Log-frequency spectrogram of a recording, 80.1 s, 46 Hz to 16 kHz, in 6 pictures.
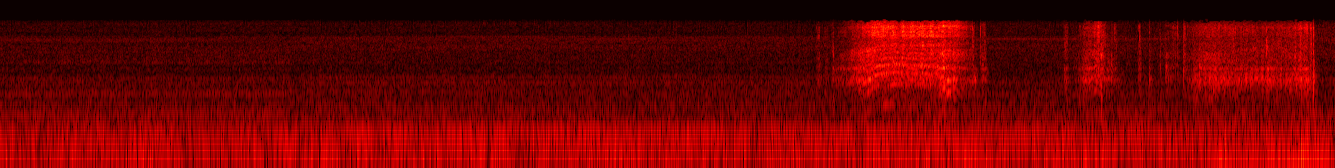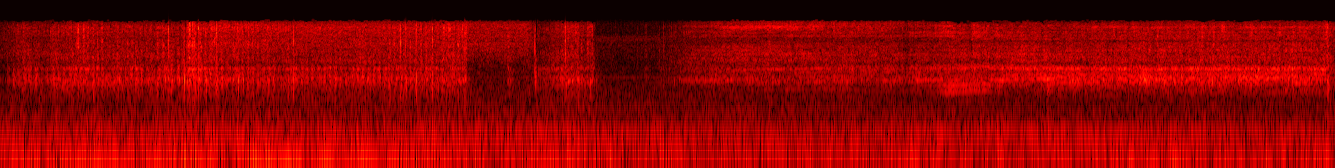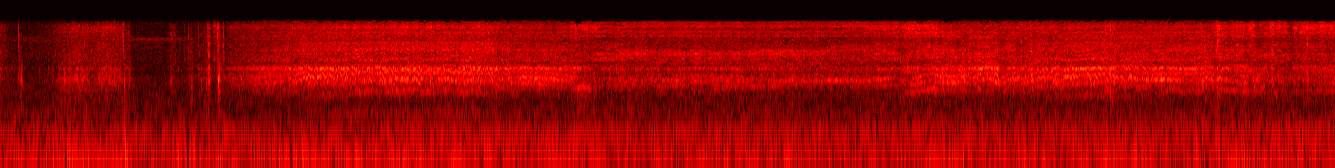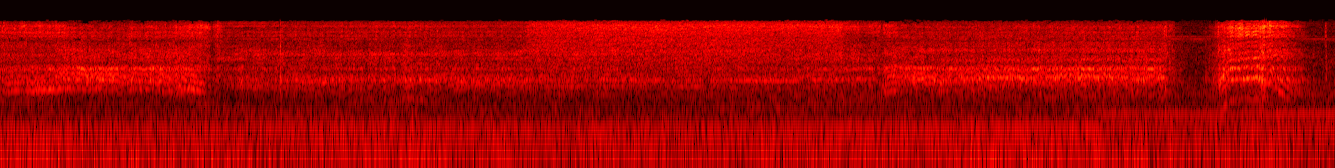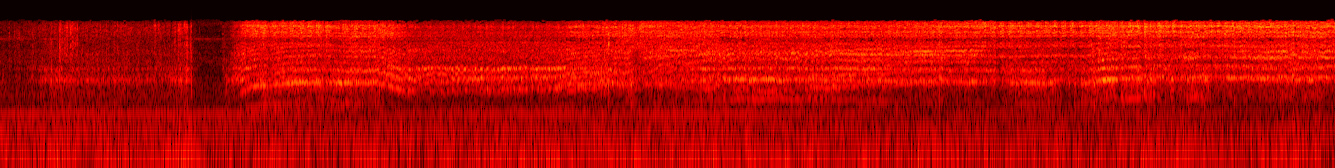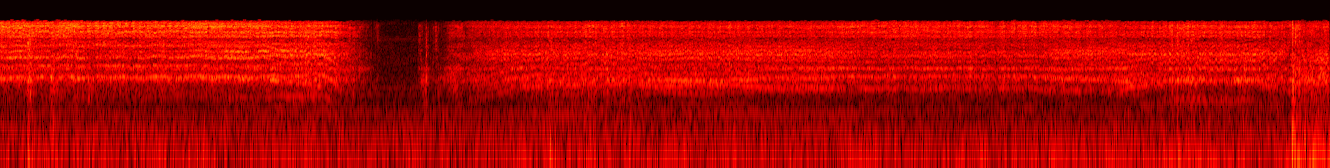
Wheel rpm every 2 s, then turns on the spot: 0, 0, 0, 0, 50, 10, 20, 30, 30, 10, 40, 40, 40, 20, 30, 60, 50, 50, 60, 60, 60, 50, 50, 50, 50, 50, 30, 30, 100, 90, 110, 120, 140, 140, 140, 40, 90, 100, 90, 80.
12-18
